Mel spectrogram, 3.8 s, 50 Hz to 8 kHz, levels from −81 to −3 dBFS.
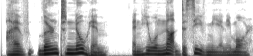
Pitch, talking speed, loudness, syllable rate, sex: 120 Hz, 220 wpm, -18 LUFS, 5.6 syllables/s, male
